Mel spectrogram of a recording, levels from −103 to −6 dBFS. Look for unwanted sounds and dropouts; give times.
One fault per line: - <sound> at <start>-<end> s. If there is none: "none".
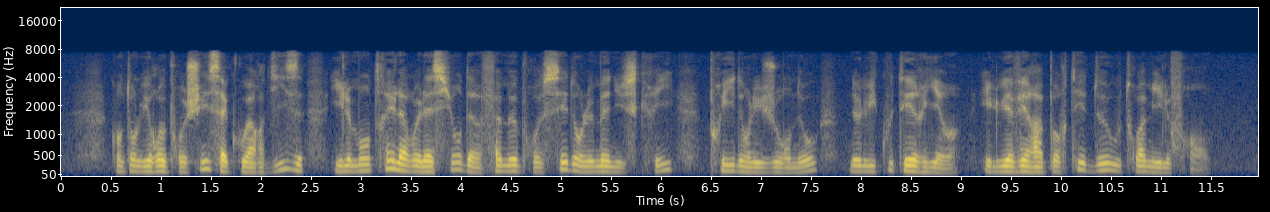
none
